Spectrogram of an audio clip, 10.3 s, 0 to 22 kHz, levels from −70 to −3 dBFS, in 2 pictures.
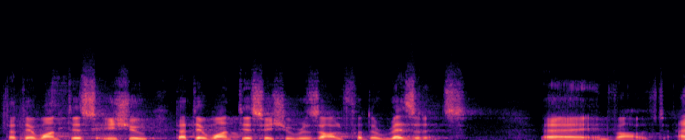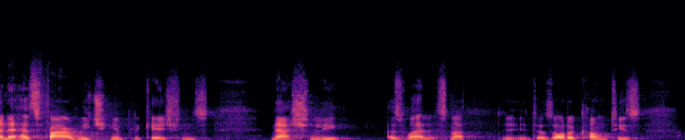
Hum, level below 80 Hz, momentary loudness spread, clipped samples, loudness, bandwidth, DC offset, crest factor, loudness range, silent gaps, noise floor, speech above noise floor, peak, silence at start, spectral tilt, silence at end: none; -76 dBFS; 14 LU; under 0.1%; -21 LUFS; 13.5 kHz; under 0.1%; 20 dB; 5 LU; none; -51 dBFS; 30 dB; -2 dBFS; 0 s; -3.5 dB/octave; 0.15 s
